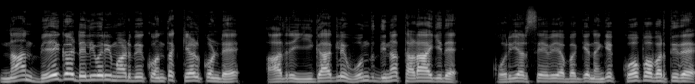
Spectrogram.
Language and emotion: Kannada, angry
